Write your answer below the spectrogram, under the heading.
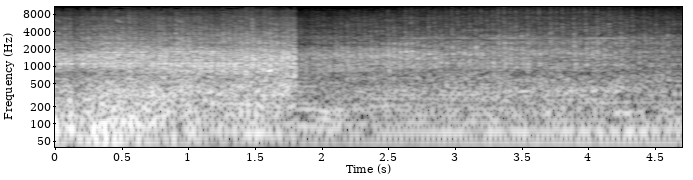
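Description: Diesel engine of a farm tractor running steadily, with a louder rushing noise over it that cuts off abruptly about two seconds in, leaving the engine alone.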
